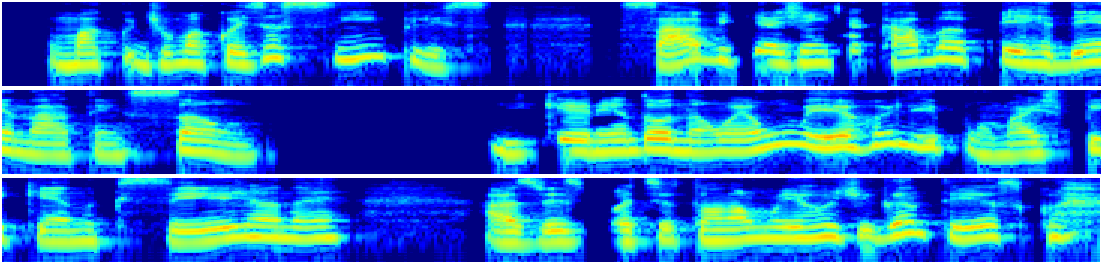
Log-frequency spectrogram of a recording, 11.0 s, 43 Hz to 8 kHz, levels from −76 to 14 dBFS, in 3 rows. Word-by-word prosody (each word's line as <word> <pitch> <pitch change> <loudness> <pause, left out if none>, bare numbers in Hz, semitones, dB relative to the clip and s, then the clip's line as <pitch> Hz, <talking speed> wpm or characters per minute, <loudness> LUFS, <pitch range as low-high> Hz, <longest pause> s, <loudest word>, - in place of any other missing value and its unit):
uma 165 0 0
de 165 0 -6
uma 180 +1 0
coisa 180 +9 -1
simples, 235 - -3 0.4
sabe, 220 - +3
que 195 - -4
a - - +4
gente 185 +1 -3
acaba 195 +5 -1
perdendo 185 -5 +1
a 145 - 0
atenção? 145 +1 -2 0.8
E 160 -5 -5
querendo 180 +2 +2
ou 195 - +9
não, 175 0 -1
é 185 - +2
um 270 +4 0
erro 230 +2 +5
ali, 275 -4 0
por 145 - -9
mais 150 +1 -3
pequeno 160 -2 -3
que 160 - -9
seja, 180 +7 +2
né, 195 +1 -2 0.4
às 145 -1 +3
vezes 150 +1 +1
pode 155 0 -4
se - - -1
tornar 170 0 +1
um 190 +1 -1
erro 195 +2 +3
gigantesco. 210 -2 0
185 Hz, 190 wpm, -23 LUFS, 155-205 Hz, 0.8 s, ou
